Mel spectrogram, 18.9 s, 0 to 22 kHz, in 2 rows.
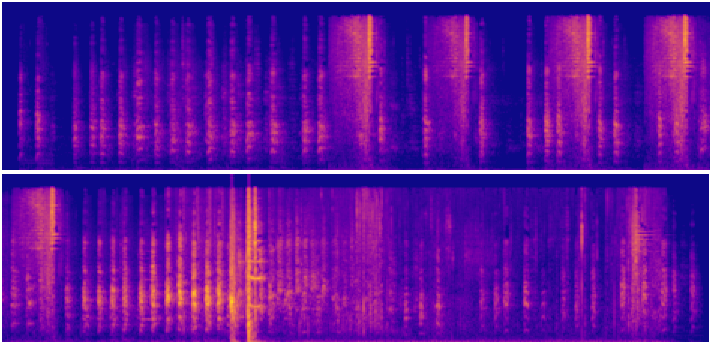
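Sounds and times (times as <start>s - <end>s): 
chickens in chicken coop: 0.2s - 18.8s
knife sharpening: 4.4s - 5.1s, 5.8s - 6.3s, 7.4s - 8.0s, 8.6s - 10.2s, 17.7s - 18.2s.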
